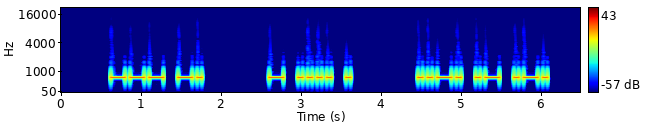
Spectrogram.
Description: Morse code, heard as a keyed tone, about 21 wpm, 700 Hz. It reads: ON THE FAR
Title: 2x Word-Spacing - Sets of 5 Words - 20wpm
